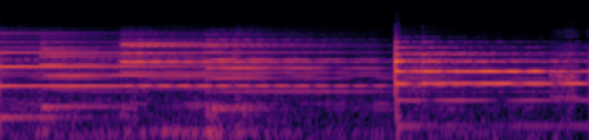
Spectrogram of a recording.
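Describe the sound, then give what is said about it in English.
A clock bell strikes one o'clock with a single bright metallic clang, its rich overtones ringing and slowly fading after earlier chiming tones hum in the background. No one speaks. “One o'clock.”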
